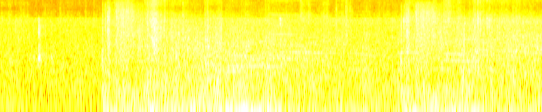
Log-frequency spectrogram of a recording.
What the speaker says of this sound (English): So the artillery can just shoot from wherever, basically.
